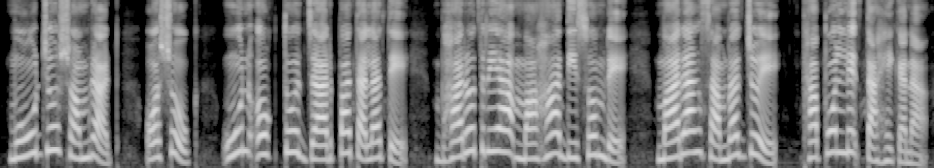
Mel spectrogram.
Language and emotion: Santali, neutral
